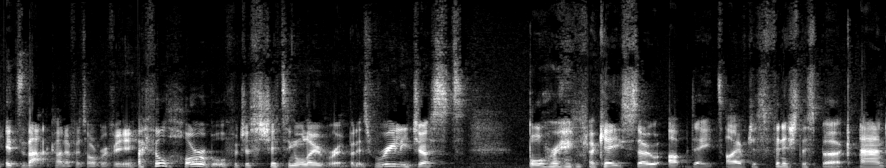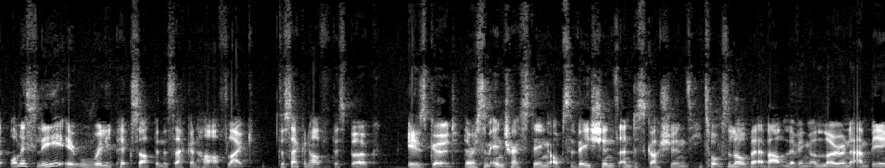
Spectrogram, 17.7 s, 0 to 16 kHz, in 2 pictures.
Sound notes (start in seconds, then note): 5.4 laughs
